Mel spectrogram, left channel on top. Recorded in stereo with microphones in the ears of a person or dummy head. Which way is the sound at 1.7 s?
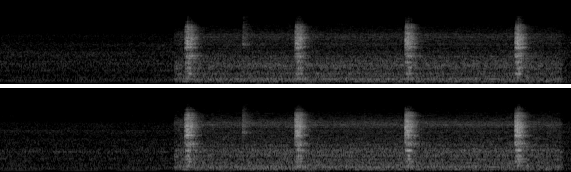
15° right (ahead or behind).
